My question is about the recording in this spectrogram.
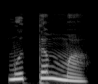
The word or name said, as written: ಮುತ್ತಮ್ಮ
